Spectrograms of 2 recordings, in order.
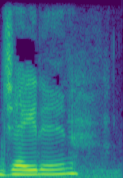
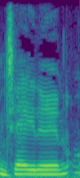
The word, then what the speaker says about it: Jadan: It is Jubilant Jaden. J-U-B-I-L-A-N-T. I know y'all know how to spell Jubilant, but just in case you didn't. Jubilant. And then my name is spelled like J-A-D-A-N. Jubilant Jaden on Instagram.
